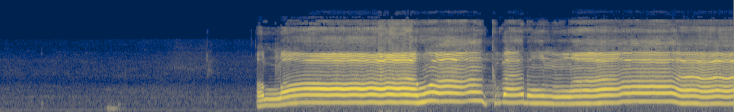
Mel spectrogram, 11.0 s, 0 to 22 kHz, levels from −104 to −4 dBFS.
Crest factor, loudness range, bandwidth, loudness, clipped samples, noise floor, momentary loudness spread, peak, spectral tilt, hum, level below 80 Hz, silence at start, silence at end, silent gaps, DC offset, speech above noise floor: 16 dB; 10 LU; 12 kHz; -14 LUFS; under 0.1%; -65 dBFS; 11 LU; -2 dBFS; -2.5 dB/octave; none; -66 dBFS; 3.85 s; 0 s; none; under 0.1%; 51 dB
